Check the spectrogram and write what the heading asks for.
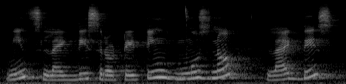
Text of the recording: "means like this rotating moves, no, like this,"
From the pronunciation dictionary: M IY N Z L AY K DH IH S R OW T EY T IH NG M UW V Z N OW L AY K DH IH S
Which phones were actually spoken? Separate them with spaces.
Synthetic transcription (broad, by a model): M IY N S L AY K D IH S R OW T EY T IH NG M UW Z N OW L AY K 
